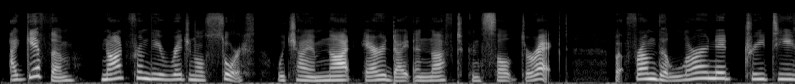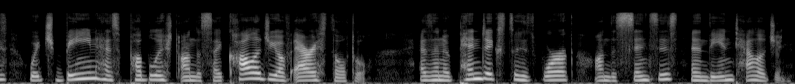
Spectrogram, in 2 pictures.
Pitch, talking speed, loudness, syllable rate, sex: 210 Hz, 160 wpm, -21 LUFS, 5.3 syllables/s, female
